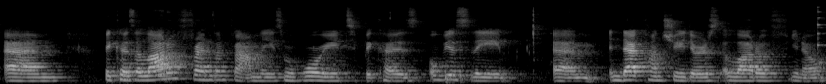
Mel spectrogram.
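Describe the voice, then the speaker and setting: A woman's voice: lowish voice, fairly bright tone, a little hiss or hum. A woman in her thirties from South Korea with a Korean accent, chatting casually and telling stories in English, which is not her first language. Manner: chatty, storytelling, loose non-native grammar. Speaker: host of a live stream. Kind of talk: casual chat. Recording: echoey room.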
